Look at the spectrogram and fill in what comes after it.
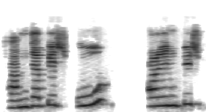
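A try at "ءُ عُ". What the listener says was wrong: একটু কষ্ট হচ্ছে আইনের উচ্চারণ করতে তারপর চেষ্টা করছেন আলহামদুলিল্লাহ আরেকটু চেষ্টা করতে হবে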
